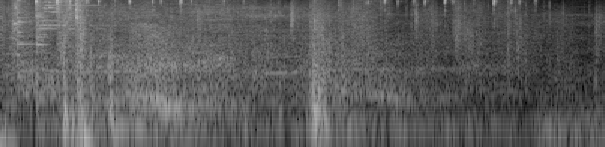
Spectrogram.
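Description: Footsteps run over sand.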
